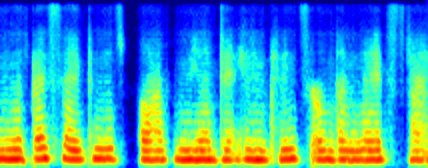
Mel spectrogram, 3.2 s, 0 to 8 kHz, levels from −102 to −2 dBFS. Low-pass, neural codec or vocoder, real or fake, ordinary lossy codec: 7.2 kHz; codec, 16 kHz, 0.5 kbps, FreqCodec, smaller model; fake; none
